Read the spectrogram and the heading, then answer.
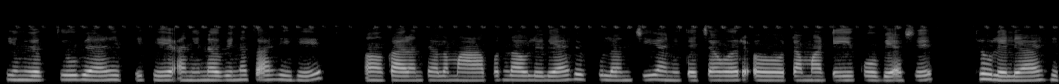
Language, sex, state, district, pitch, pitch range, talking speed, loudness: Marathi, female, Maharashtra, Dhule, 200 Hz, 195-210 Hz, 135 wpm, -28 LUFS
